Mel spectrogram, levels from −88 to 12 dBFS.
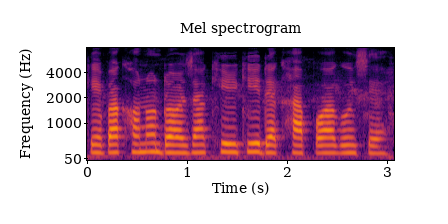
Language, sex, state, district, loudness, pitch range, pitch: Assamese, female, Assam, Sonitpur, -17 LUFS, 200-220 Hz, 210 Hz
